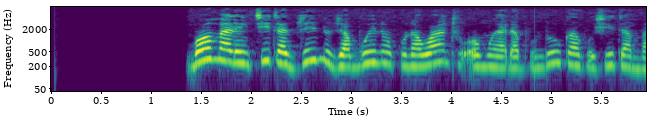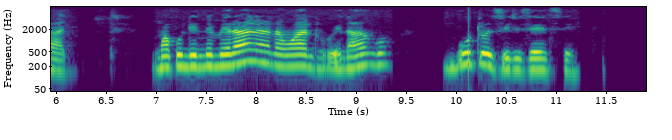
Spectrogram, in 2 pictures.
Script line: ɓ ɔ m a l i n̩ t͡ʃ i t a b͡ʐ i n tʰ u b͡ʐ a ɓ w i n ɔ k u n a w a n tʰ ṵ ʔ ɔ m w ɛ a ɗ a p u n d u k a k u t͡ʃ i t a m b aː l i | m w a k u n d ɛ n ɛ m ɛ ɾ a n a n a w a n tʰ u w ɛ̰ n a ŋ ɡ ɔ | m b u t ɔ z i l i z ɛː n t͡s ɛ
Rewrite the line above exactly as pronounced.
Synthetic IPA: ɓ ɔ m a l i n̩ t͡ʃ i t a b͡ʐ i n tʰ u b͡ʐ a ɓ w i n ɔ k u n a w a n tʰ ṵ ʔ ɔ m w ɛ a ɗ a p u n d u k a k u t͡ʃ i t a m b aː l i | m w a k u n d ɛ n ɛ m ɛ ɾ a n a n a w a n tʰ u w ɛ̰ n a ŋ ɡ ɔ | m b u t ɔ z i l i z ɛː n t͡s ɛ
